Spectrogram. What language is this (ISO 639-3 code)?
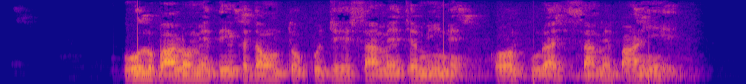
ggg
